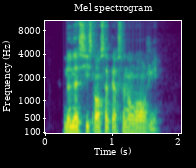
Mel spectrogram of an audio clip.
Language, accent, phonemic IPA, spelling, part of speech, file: French, France, /nɔ.n‿a.sis.tɑ̃s a pɛʁ.sɔ.n‿ɑ̃ dɑ̃.ʒe/, non-assistance à personne en danger, noun, LL-Q150 (fra)-non-assistance à personne en danger.wav
- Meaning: non observance of one's duty to rescue, failure to come to the rescue of a person in danger (a crime in France)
